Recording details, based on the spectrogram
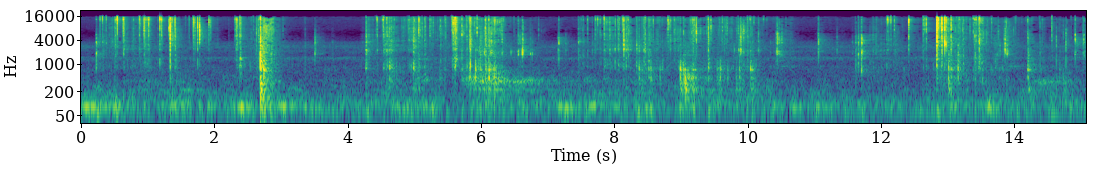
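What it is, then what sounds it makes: Soap bar being carved. An oval solid soap bar with a blue dotted outer layer over a green core, held in the palm, is carved and scraped at the edge by a small metal blade, with chunks breaking off and crumbs piling up. The sound is bright, crisp crackling and scraping: rapid bursts of short, dry crunches with almost no low end. Brief quiet pauses separate the runs of cutting.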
